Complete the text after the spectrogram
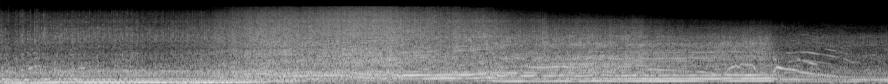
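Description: Drag race cars roar as they accelerate hard.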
